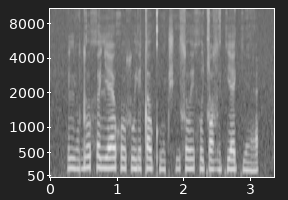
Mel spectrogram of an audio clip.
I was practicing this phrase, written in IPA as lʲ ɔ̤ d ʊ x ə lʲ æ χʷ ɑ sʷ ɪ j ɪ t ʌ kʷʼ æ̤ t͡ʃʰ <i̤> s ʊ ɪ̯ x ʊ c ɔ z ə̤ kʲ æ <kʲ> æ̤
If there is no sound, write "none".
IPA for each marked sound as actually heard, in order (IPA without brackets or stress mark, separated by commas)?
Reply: i̤, kʲ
